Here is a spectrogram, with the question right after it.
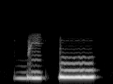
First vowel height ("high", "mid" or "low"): high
